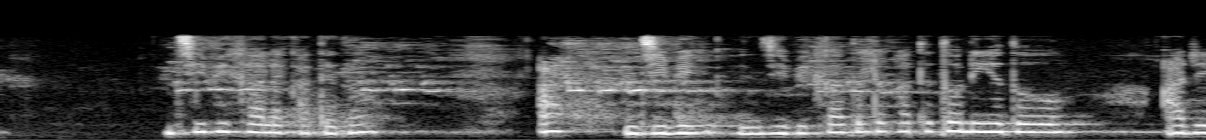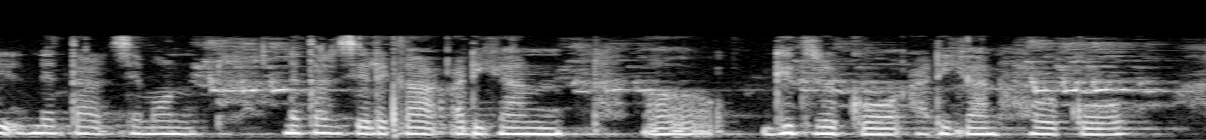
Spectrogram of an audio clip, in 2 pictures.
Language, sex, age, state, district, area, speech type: Santali, female, 18-30, West Bengal, Jhargram, rural, spontaneous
